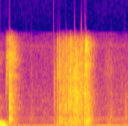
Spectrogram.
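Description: A tarot card deck being shuffled by hand, with a dense papery shuffle about a second in that lasts about half a second, and lighter card rustling around it.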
